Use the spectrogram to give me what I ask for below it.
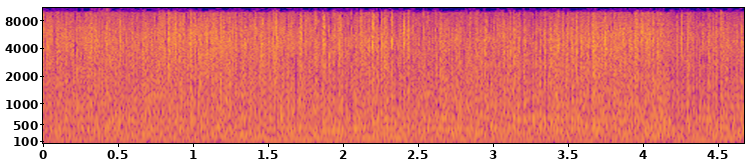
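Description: Solid rocket boosters ignite and lift a launch vehicle off the pad with a dense, loud, continuous roar that holds steady throughout without a break.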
